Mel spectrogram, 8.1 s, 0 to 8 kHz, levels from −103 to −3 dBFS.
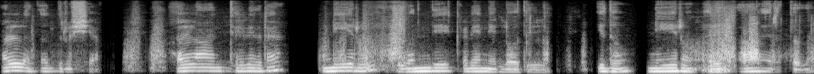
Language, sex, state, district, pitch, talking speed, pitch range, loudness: Kannada, male, Karnataka, Dharwad, 120 Hz, 105 wpm, 110-130 Hz, -17 LUFS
